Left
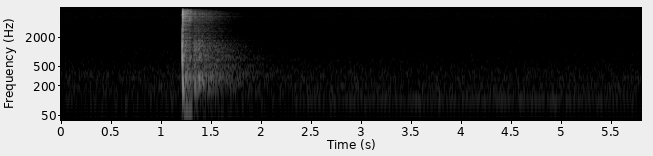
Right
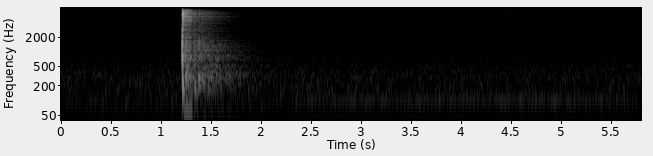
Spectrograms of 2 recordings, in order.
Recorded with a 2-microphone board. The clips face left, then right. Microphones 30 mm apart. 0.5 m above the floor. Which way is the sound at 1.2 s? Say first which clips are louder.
Even; 5° right (ahead or behind).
